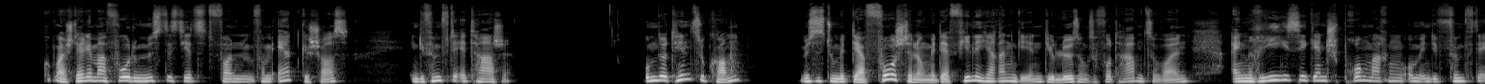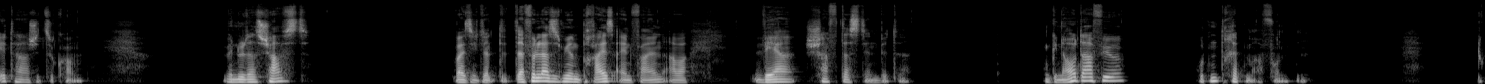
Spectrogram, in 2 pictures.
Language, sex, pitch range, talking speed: German, male, 115-160 Hz, 145 wpm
